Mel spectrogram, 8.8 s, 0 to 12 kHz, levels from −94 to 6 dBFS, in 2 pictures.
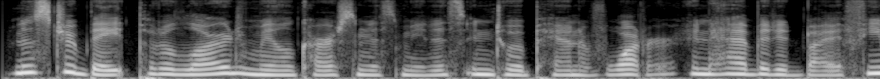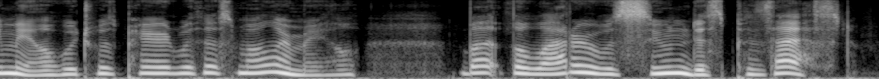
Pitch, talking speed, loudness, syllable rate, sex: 225 Hz, 205 wpm, -15 LUFS, 5.9 syllables/s, female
